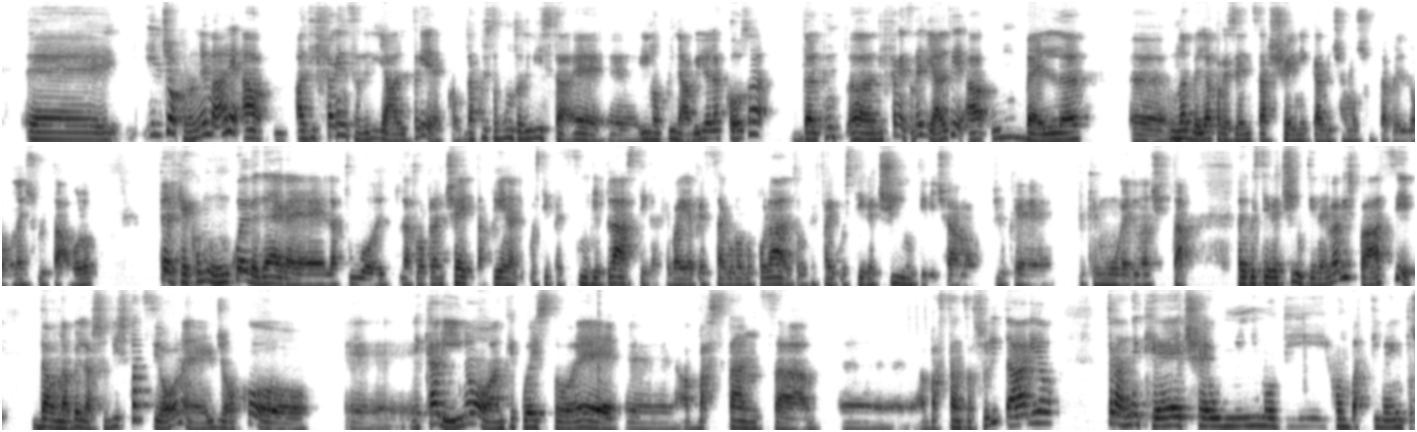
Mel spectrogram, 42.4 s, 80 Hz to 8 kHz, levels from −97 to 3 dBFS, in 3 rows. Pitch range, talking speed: 125-165 Hz, 145 wpm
